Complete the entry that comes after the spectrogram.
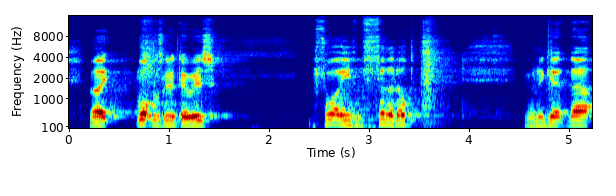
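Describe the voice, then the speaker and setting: A man mumbles in a monotone, flat intonation. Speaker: motorcycle DIY youtuber. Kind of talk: tutorial. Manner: mumbling.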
